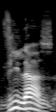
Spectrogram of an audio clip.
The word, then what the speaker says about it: Villaz: disais un donc de Villaz avec un Z à la fin qui se prononce alors j'ai changé avec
